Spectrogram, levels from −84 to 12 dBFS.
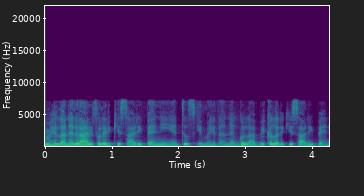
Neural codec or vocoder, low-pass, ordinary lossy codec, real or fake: codec, 16 kHz, 0.5 kbps, X-Codec, WavLM features, trained on Multilingual LibriSpeech; 7.2 kHz; none; fake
